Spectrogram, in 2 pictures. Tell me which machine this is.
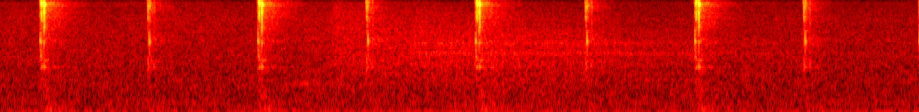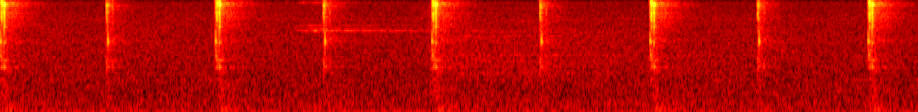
valve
